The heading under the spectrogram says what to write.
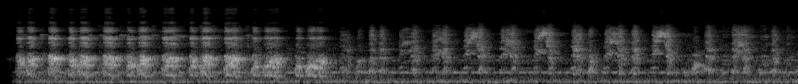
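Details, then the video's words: Female chukar partridge kept in a cage for one month, used for hunting: rapid series of harsh chuck notes about three per second for three seconds, then softer, higher, scattered notes. "madi k shikar ka chakor 1 mhina howa hia pinjera ma krklik seso"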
